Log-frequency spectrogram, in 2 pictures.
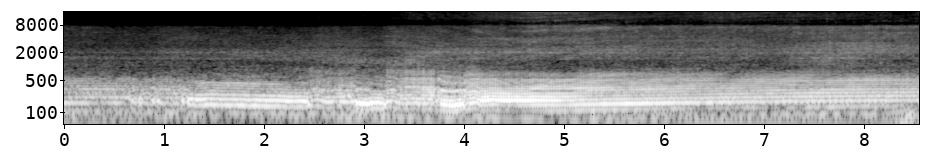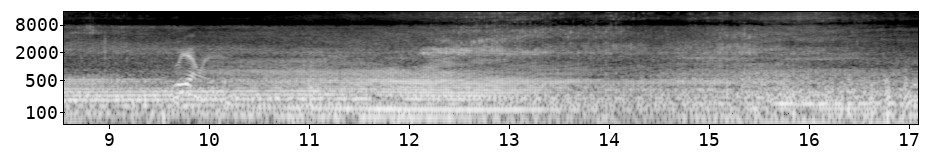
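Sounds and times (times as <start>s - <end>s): motorcycles riding past: 0.0s - 17.0s.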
